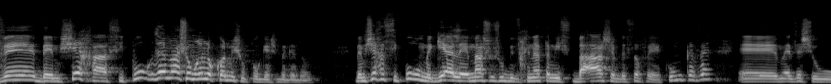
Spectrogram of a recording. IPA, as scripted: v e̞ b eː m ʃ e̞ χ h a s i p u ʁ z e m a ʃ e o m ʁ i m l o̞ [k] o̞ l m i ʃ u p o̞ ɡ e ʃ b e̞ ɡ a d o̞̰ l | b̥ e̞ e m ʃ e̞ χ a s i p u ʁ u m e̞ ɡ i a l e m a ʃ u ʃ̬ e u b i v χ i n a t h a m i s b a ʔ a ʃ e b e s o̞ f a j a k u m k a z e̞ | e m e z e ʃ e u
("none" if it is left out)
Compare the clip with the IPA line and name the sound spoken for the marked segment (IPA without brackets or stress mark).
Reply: k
